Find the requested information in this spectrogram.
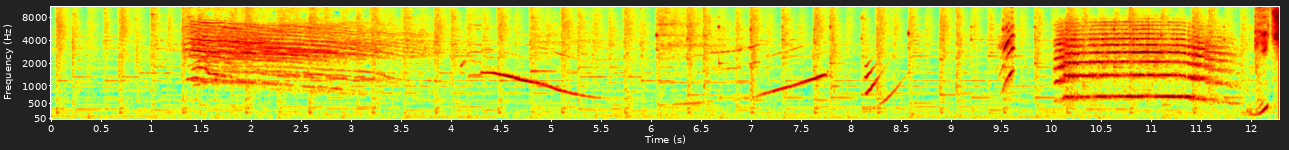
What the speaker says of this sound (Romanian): E un elefant!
